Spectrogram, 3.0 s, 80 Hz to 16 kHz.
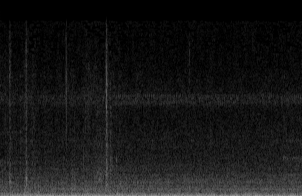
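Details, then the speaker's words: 1998 Chevy K2500 Silverado 5.7 L in gear under light load: deep steady rumble with a regular stumble about three per second, a constant miss on cylinder 5 (driver's bank, third back) with no misfire code set; the spark plug was badly fouled. "why is it not setting a misfire code for number five i don't know let's put it in in gear load it a little bit constant miss on number five"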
